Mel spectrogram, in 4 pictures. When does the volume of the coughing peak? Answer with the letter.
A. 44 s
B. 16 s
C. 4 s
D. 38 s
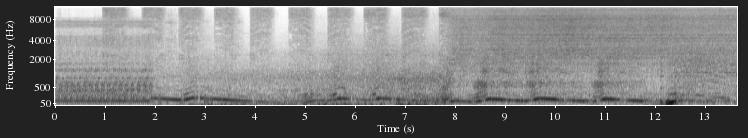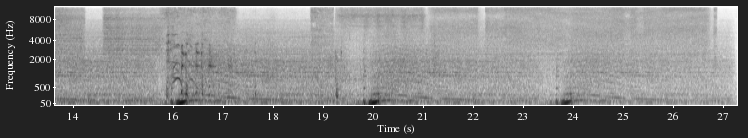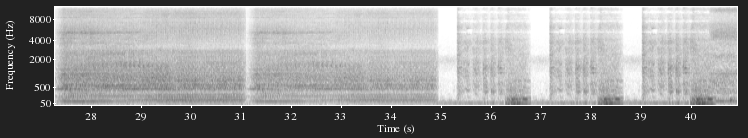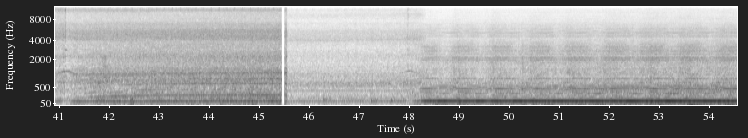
B.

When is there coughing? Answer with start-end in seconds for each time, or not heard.
15.8-17.7.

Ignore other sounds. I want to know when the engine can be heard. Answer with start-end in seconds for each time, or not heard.
0.0-54.5.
